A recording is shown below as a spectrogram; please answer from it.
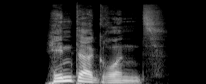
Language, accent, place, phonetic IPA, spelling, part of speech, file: German, Germany, Berlin, [ˈhɪntɐˌɡʁʊnt͡s], Hintergrunds, noun, De-Hintergrunds.ogg
- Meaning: genitive singular of Hintergrund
